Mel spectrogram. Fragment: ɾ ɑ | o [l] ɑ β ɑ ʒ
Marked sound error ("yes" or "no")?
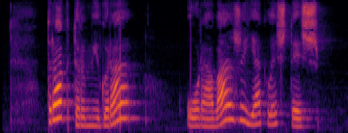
yes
